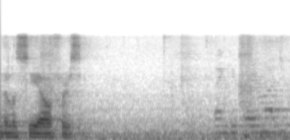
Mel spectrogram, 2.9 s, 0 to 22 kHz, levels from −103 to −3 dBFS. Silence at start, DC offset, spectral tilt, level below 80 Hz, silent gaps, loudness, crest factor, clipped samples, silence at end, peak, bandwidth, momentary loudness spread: 0 s; under 0.1%; -6.5 dB/octave; -54 dBFS; none; -36 LUFS; 18 dB; under 0.1%; 0 s; -20 dBFS; 8.2 kHz; 21 LU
